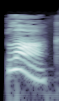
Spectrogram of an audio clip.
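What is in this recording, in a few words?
"bloc", American English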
